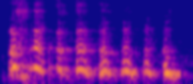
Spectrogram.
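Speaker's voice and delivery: soft, mischievous giggle; mouse's gleeful laugh. Acted. Mouse laughing at the suffering elephant, mischievous giggle. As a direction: giggle like a cheeky little mouse. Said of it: "Mouse is sitting inside going".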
